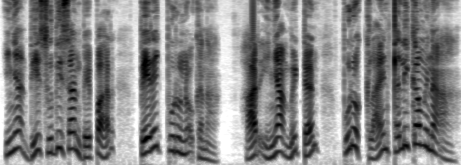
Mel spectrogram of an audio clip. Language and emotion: Santali, happy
